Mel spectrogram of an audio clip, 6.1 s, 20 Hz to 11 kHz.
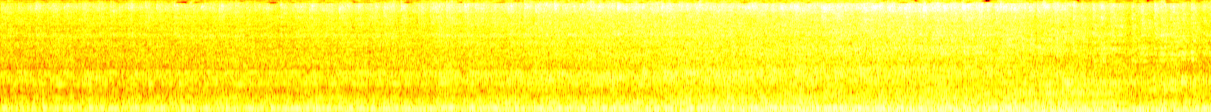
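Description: Chevrolet Nova SS V8 engine running at low speed as the car rolls slowly past at close range, growing louder as it nears.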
